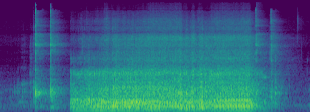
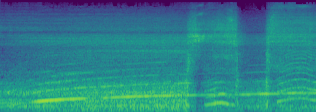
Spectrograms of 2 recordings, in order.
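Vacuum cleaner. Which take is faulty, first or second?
first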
